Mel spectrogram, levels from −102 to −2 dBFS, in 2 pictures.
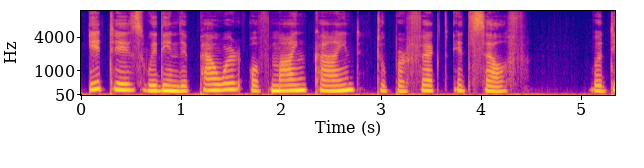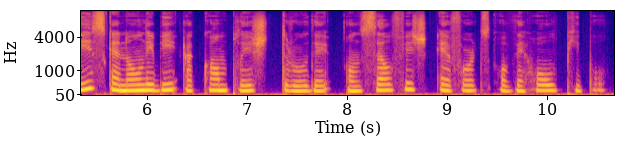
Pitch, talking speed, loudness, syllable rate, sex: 220 Hz, 135 wpm, -15 LUFS, 4.1 syllables/s, female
